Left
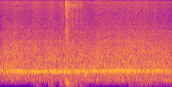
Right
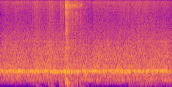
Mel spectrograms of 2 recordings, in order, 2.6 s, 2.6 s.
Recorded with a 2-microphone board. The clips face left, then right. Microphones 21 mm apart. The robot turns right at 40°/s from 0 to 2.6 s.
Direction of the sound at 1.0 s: 25° right (ahead or behind).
